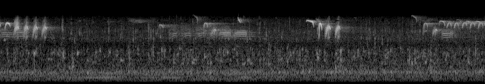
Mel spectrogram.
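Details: Chickadee opening with a rapid series of high pulsed notes, then soft high slurs, another quick burst of four notes and a long thin whistle, over a steady rushing background noise.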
